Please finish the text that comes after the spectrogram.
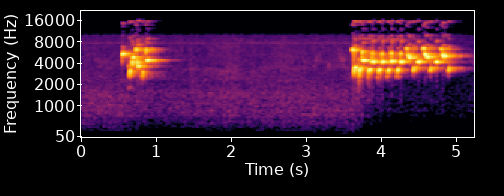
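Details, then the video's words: Moroccan goldfinch at dawn: a short high chirping burst, a three-second pause with soft background hiss, then a longer tinkling, rapidly repeated twittering phrase. "JILGUERO **تغريد حسون مغربي ** CHANT CHARDONNERET MAROCAIN"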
